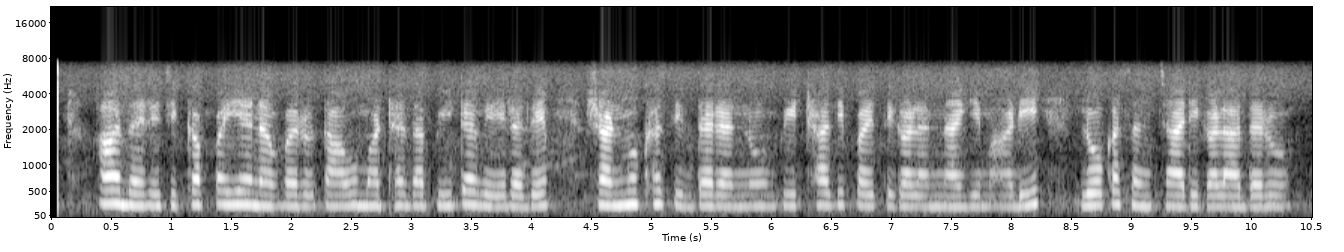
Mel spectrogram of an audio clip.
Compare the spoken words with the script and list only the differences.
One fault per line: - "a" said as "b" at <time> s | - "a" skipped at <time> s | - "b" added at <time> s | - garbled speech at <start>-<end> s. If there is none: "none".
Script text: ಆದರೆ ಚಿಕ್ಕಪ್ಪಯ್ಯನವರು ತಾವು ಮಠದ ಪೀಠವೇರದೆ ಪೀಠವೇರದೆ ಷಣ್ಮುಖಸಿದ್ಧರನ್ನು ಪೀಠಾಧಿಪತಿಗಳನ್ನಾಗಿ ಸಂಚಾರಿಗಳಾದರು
- "ಪೀಠವೇರದೆ" skipped at 4.1 s
- "ಮಾಡಿ ಲೋಕ" added at 7.8 s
